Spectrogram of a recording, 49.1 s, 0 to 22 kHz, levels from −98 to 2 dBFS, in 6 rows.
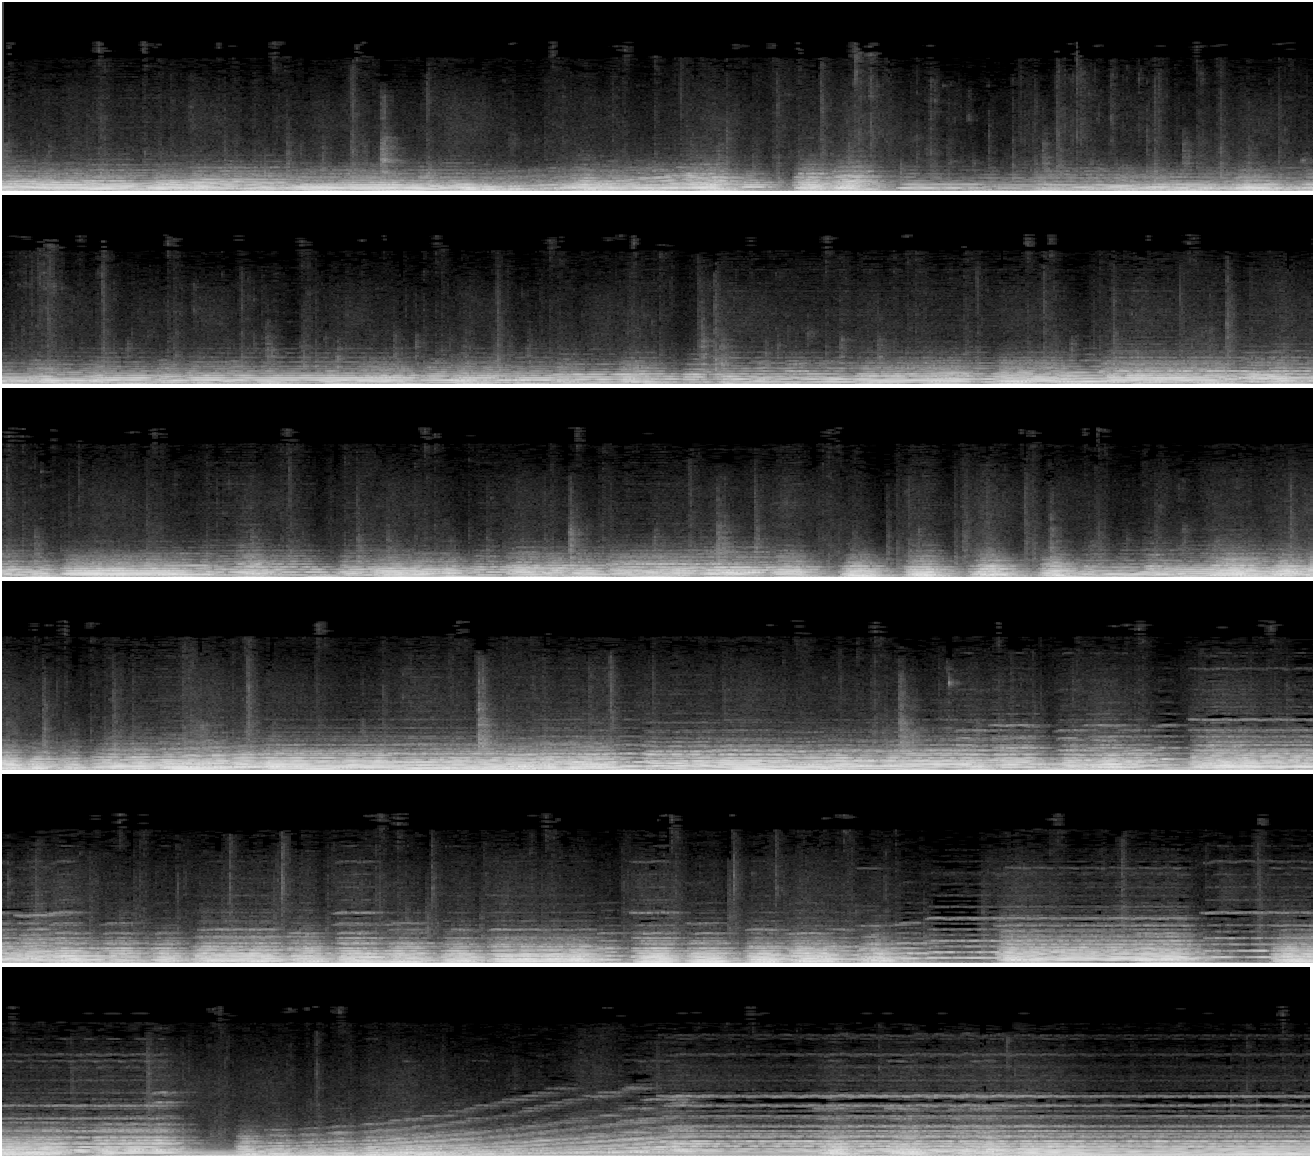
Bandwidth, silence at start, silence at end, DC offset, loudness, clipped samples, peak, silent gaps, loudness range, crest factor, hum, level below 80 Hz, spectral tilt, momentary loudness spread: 8 kHz; 0 s; 0 s; under 0.1%; -16 LUFS; under 0.1%; 0 dBFS; none; 7 LU; 16 dB; none; -26 dBFS; -8 dB/octave; 8 LU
